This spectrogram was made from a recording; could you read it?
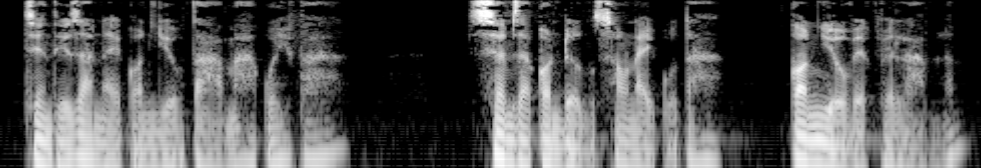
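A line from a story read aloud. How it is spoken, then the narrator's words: Inward sigh. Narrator (Vietnamese): Trong lòng Khánh thở dài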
